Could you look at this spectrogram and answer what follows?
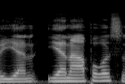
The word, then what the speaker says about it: Yiannopoulos: Right-wing commentator Milo Yiannopoulos, am I pronouncing that correct? – I think so.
